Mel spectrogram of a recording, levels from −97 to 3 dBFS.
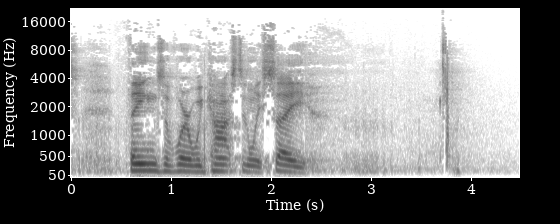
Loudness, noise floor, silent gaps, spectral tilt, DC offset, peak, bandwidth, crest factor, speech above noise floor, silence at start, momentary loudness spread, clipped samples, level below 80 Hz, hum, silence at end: -31 LUFS; -68 dBFS; none; -4 dB/octave; under 0.1%; -12 dBFS; 16.5 kHz; 22 dB; 38 dB; 0 s; 18 LU; under 0.1%; -76 dBFS; none; 0.6 s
